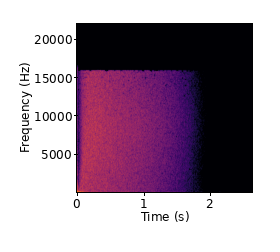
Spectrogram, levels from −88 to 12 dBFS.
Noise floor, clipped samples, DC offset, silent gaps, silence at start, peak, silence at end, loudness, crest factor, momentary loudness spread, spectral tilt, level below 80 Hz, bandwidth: -84 dBFS; under 0.1%; under 0.1%; none; 0 s; -12 dBFS; 1 s; -26 LUFS; 18 dB; 20 LU; -0.5 dB/octave; -40 dBFS; 16 kHz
